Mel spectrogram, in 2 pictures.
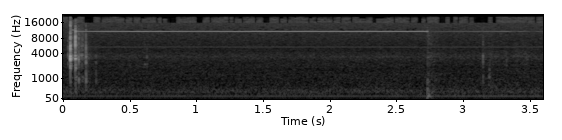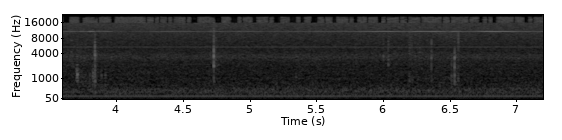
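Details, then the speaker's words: Electroluminescent-lighting inverter after its first noise fix (three glue sticks of hot glue applied) in a before/after test: faint, steady, very high-pitched coil whine over low mains hum, with handling clicks; still audible but less intense than before. "still hear the high pitch frequency but it's not as intense as it was before"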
